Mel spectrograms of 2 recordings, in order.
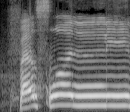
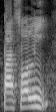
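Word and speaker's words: فَصَلِّ: ayat kedua surah alkautsar huruf Fa masih banyak di antara kita yang melafalkan huruf Fa seperti melafalkan huruf P pada abjet alfabet ini jangan sampai dibaca pasoli pasolli bukan pasolli ya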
